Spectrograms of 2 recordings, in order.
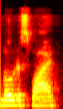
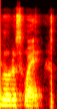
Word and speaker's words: Lotuswei: It's a company called Lotus Y. It's actually Lotus Way, but it's spelled Lotuswei.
